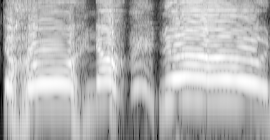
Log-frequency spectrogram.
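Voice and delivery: high, loud half-laughing cries of no; panicked laughing yell. Real, not acted. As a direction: disbelief turning to nervous laughter. Fighter still losing live.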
